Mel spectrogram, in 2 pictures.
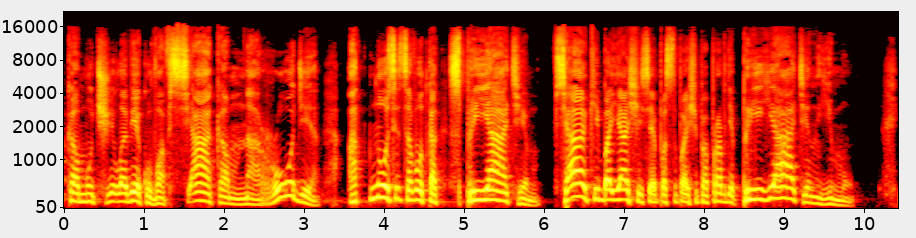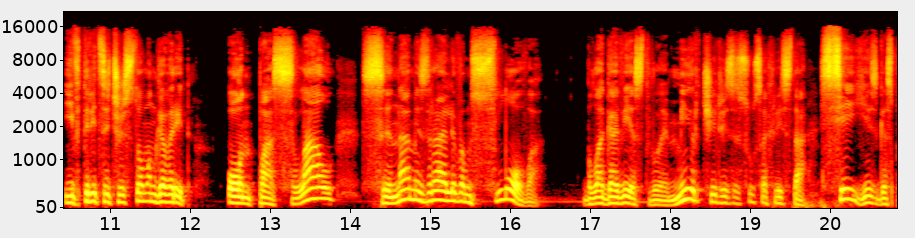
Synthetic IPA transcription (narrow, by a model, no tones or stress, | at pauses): kəmʊt͡ɕɪlˠɐvʲe̞kʊvɐfsʲakəmnɐro̞dʲɪɐt̪no̞sʲɪt̪səvo̞t̪̚kak̚spɾʲɪjætʲɪjəm | fsʲakʲɪjbɐjaɕːɪjsʲəipəst̪ʊpajʉɕːɪjpɐpɾavdʲɪpɾʲɪjatʲɪnjɪmṵ | ift̪ɾʲit̪sɨtʲʂɨst̪o̞mo̞nɡəvɐɾʲit̪ | o̞npɐslˠɑlˠ | sɨnamɪzraɪlʲɪvɨmslˠo̞və̰ | blˠəɡɐvʲest̪vʊjəmʲirt͡ɕɪɾʲɪzɪsusəxɾʲɪst̪a̰sʲejːesʲt̚ʲɡɐspo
